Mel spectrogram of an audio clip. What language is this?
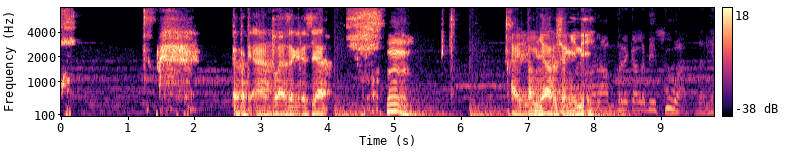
Indonesian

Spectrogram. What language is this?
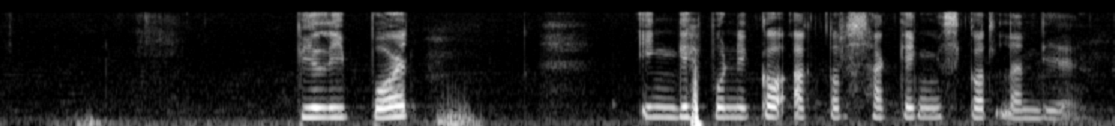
Javanese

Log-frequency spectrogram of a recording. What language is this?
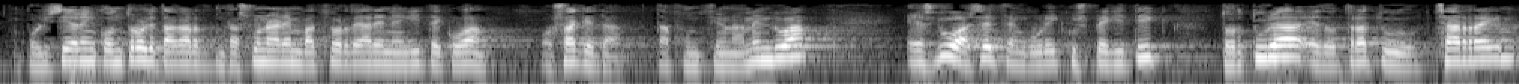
Basque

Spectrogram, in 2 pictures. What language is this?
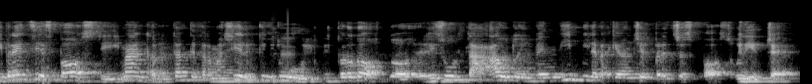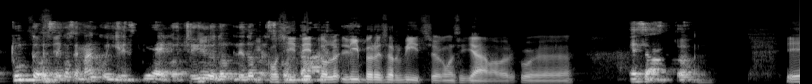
Italian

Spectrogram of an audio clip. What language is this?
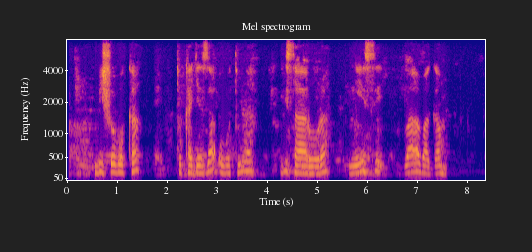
Kinyarwanda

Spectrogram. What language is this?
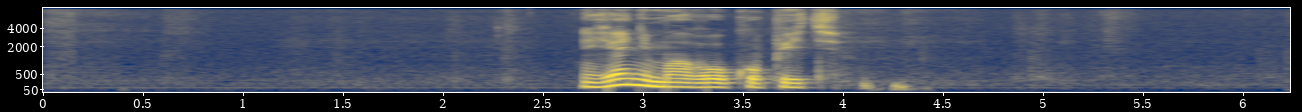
Russian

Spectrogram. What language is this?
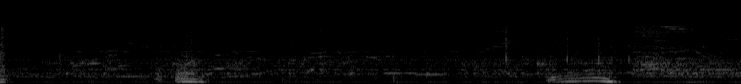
Swedish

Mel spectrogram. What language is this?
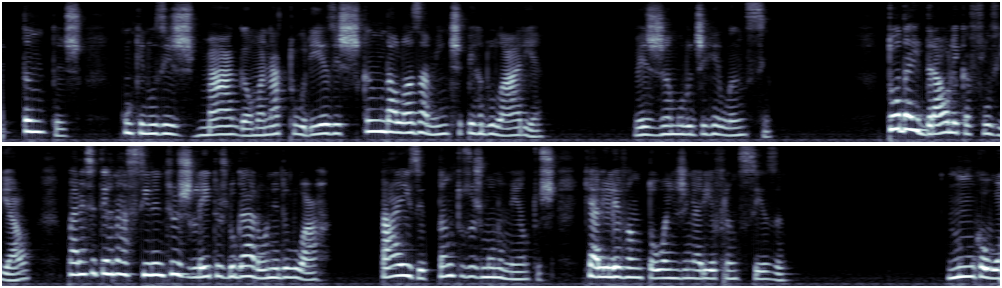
Portuguese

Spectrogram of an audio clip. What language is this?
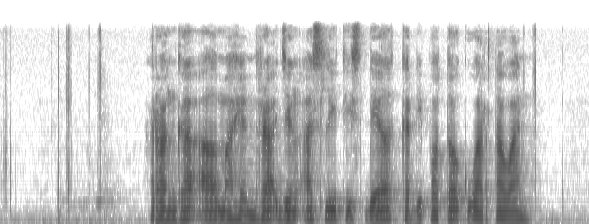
Sundanese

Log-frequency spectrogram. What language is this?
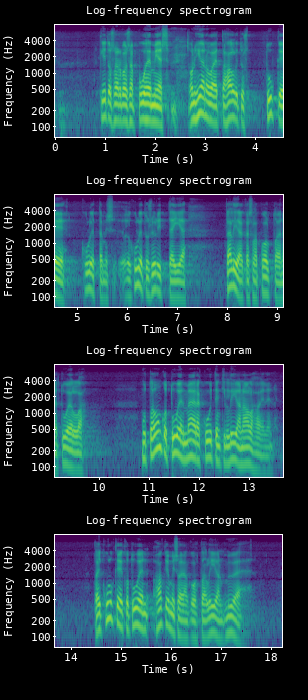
Finnish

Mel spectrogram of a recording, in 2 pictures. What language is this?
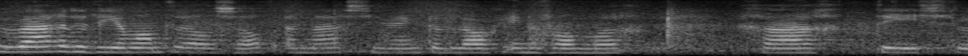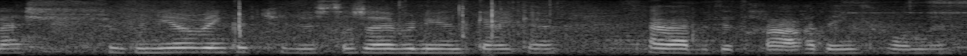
Dutch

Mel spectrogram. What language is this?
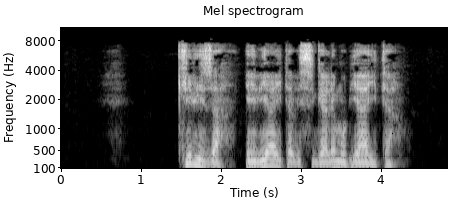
Ganda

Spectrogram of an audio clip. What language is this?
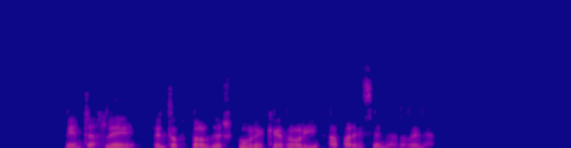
Spanish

